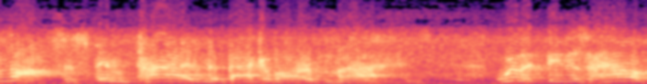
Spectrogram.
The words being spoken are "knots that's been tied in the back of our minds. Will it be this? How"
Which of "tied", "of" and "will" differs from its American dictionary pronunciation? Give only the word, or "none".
none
